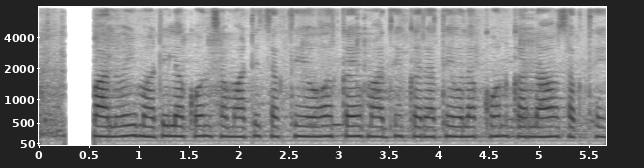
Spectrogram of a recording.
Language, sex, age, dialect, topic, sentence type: Chhattisgarhi, female, 18-24, Northern/Bhandar, agriculture, question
